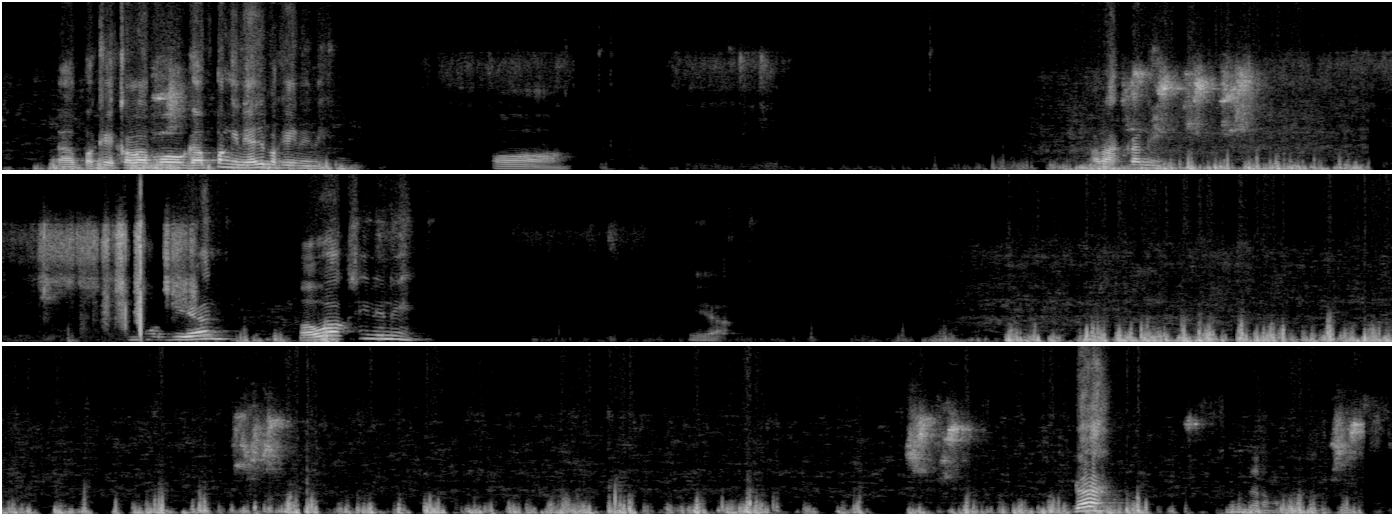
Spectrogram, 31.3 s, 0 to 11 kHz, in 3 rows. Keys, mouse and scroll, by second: 1.1 click, 2.8 click, 6.1 click, 8.4 click, 12.1 click, 14.0 click, 16.1 click, 18.4 click, 21.3 click, 23.4 click, 23.9 click, 25.8 click, 27.2 click, 28.4 click, 29.9 click.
